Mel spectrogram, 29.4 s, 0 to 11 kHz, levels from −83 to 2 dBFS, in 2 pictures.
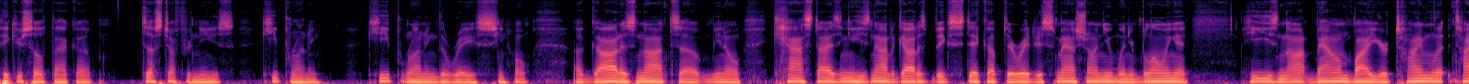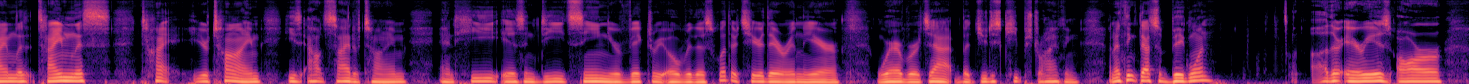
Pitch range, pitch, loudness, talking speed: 100-120 Hz, 110 Hz, -21 LUFS, 190 wpm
